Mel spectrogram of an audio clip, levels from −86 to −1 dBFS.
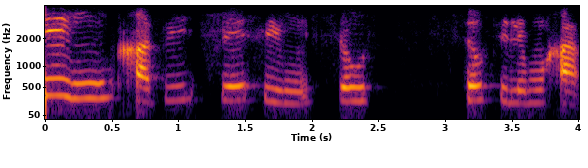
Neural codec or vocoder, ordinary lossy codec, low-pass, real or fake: codec, 44.1 kHz, 7.8 kbps, DAC; Opus, 16 kbps; 3.6 kHz; fake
